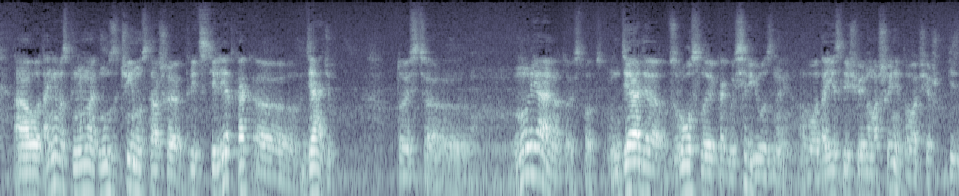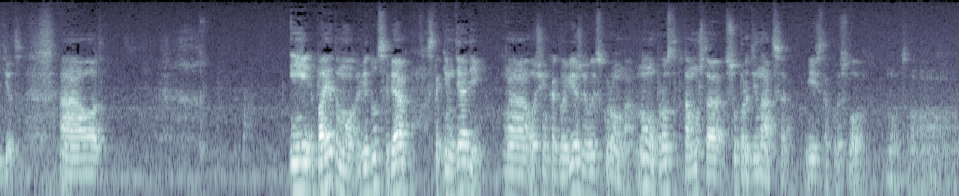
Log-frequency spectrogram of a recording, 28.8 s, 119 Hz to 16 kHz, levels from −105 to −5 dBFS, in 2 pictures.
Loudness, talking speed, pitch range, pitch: -19 LUFS, 125 wpm, 105-140 Hz, 115 Hz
